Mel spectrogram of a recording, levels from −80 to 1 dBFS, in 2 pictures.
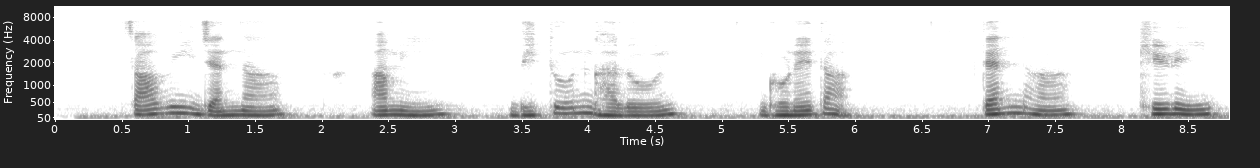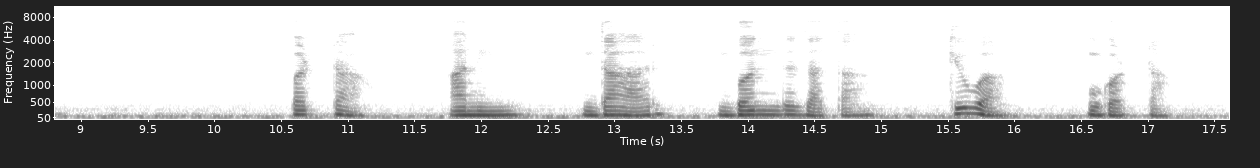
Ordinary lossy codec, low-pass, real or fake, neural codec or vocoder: none; 7.2 kHz; real; none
